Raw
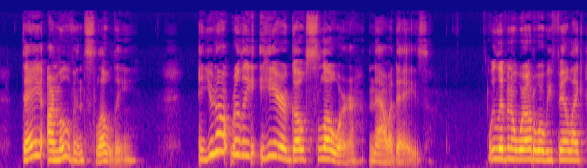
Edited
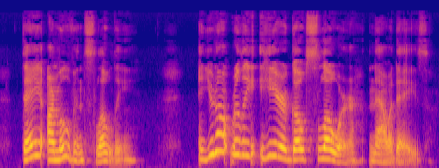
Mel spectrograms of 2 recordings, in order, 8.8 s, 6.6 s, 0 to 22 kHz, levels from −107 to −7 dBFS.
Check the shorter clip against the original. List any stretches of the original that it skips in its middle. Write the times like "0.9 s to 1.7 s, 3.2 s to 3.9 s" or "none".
none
